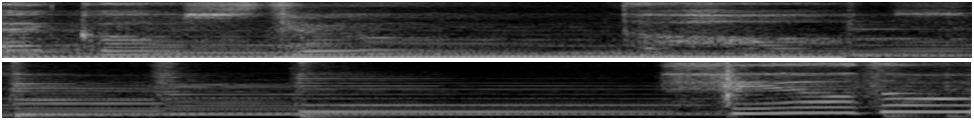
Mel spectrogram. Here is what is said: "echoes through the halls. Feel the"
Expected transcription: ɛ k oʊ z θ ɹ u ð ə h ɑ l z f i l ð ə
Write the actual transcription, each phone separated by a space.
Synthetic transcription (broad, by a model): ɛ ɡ oʊ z θ ɹ u ð ə h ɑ l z f i l ð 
